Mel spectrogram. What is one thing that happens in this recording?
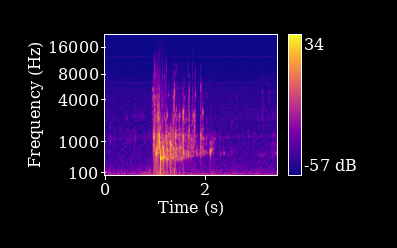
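Water rushes and bubbles underwater.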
